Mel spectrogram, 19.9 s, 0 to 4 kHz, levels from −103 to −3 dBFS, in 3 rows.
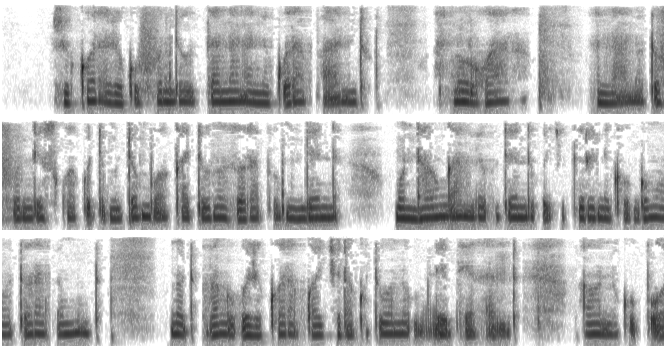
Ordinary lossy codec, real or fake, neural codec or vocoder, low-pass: AAC, 16 kbps; real; none; 3.6 kHz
